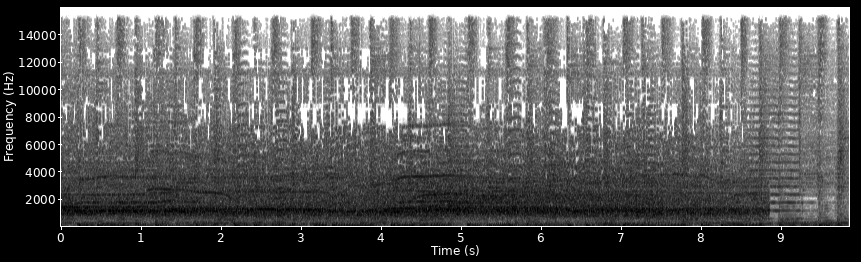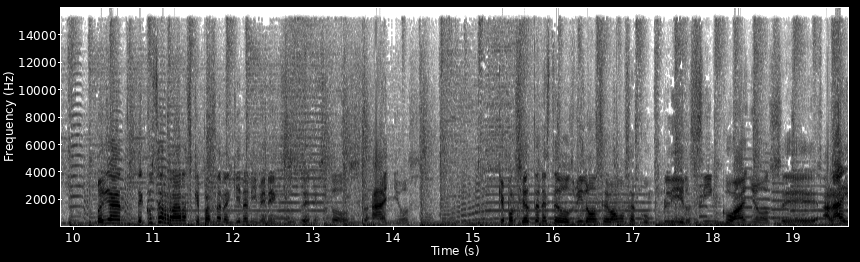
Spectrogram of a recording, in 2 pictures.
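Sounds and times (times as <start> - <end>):
crowd ovation cheering and whooping: 0.0 - 8.9
speech: 10.3 - 14.5, 15.3 - 19.6.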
